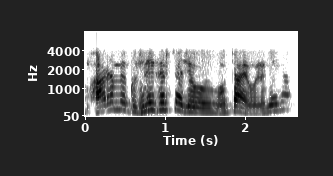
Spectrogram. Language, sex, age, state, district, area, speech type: Hindi, male, 60+, Uttar Pradesh, Sitapur, rural, conversation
